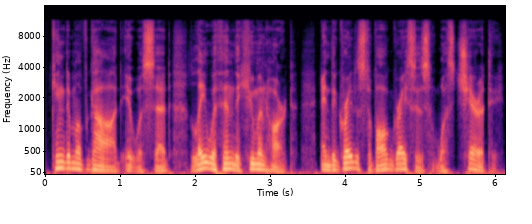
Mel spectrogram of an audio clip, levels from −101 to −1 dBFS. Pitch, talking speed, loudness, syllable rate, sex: 95 Hz, 195 wpm, -19 LUFS, 4.9 syllables/s, male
